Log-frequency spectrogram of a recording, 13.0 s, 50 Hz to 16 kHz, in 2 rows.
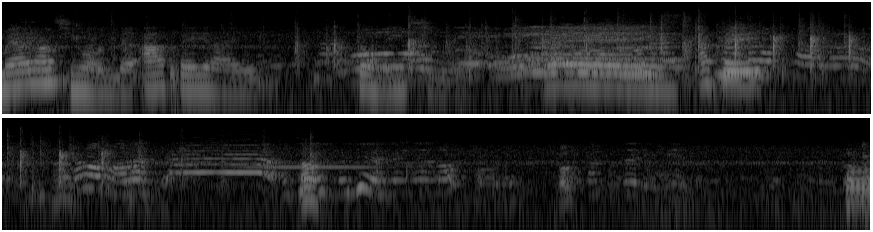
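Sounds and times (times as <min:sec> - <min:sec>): people talking: 0:00.0 - 0:07.9, 0:08.8 - 0:11.7
audience clapping: 0:01.7 - 0:09.7.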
